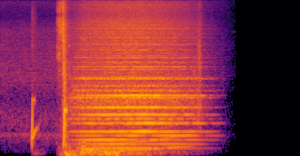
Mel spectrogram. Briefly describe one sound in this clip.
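A cheerful game jingle plays.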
